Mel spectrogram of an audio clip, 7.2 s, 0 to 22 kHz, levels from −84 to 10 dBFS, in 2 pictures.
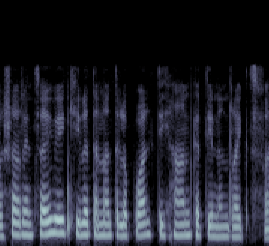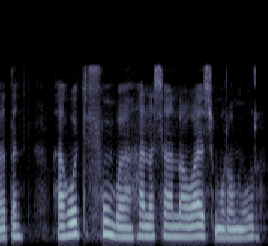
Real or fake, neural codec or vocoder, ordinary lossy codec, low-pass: fake; codec, 16 kHz, 2 kbps, FunCodec, trained on Chinese and English, 25 frames a second; none; 7.2 kHz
